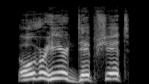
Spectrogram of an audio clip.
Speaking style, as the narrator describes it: cried out as I lunged

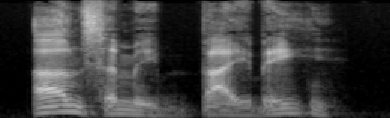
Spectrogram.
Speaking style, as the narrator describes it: the hook-handed man growled

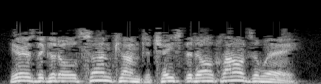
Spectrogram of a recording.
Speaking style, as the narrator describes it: Elikim the otter yelled

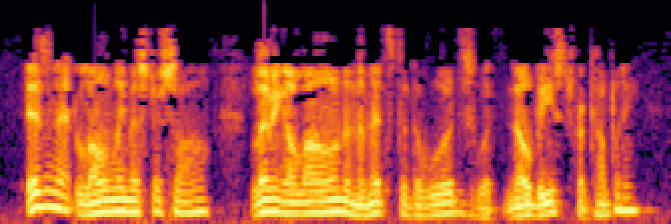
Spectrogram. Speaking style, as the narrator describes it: Dan asked

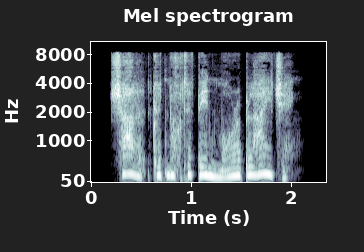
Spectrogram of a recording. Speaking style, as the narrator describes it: whispered Lizzie

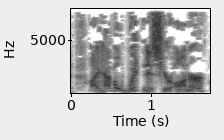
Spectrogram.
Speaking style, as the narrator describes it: Holloway said loudly

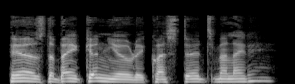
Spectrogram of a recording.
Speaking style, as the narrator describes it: Rondal said in a toneless voice

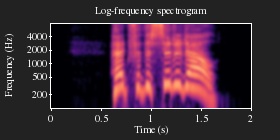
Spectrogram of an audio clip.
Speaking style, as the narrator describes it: Owen shouts at them

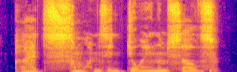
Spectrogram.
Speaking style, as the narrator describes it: he grumbled under his breath

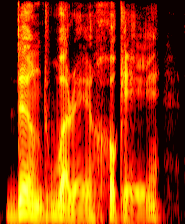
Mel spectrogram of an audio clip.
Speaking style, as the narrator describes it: Esme replied mockingly

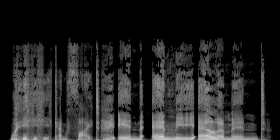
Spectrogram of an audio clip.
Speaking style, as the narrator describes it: the deep voice growled over the wind

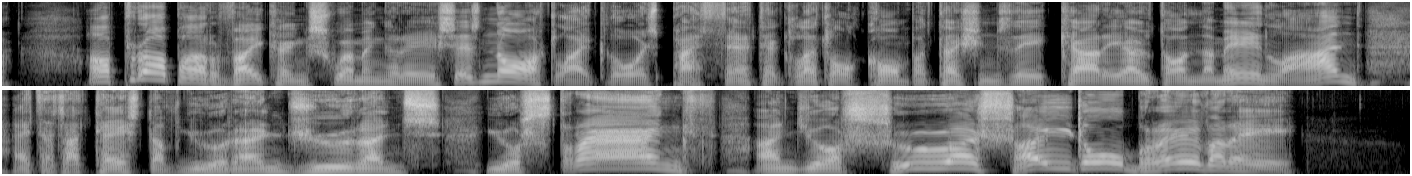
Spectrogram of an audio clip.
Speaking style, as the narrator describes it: boomed Gobber

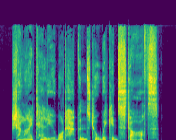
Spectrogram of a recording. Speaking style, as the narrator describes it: She hissed

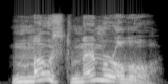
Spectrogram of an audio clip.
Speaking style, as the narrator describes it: he cried

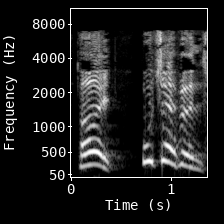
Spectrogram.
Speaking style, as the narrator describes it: Fangburn shouted

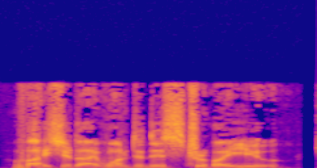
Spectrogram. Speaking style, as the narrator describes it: He said, laughing

